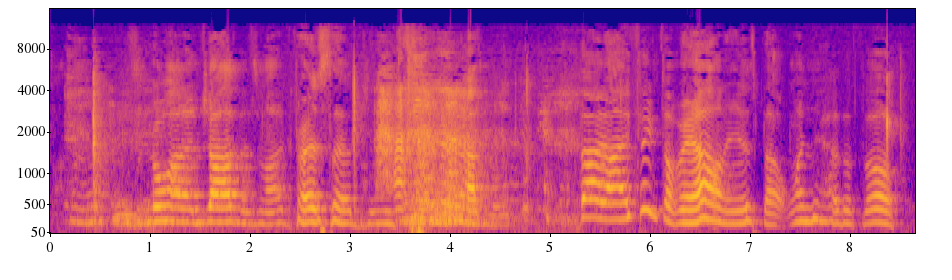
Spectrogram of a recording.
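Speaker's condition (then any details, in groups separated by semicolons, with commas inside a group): Cerebral palsy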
